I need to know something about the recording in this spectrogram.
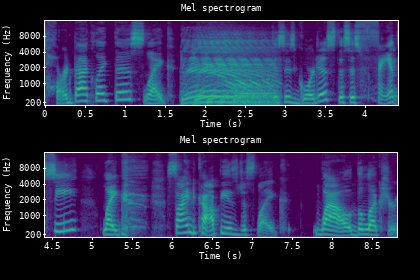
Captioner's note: "DAMN" voiceover sound effect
